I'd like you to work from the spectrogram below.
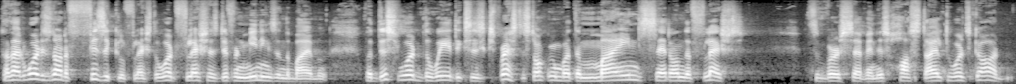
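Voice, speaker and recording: This sermon comes from a forties-aged man whose voice sits slightly above the typical male range and sounds a bit bright. He preaches with earnest emphasis, easing his pace to repeat the phrases that matter most.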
